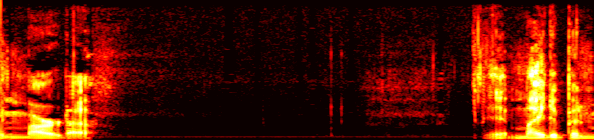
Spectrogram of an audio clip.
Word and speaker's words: Marta: and her name was i'm gonna say marta it might have been martha but it's spelt m-a-r-t-a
